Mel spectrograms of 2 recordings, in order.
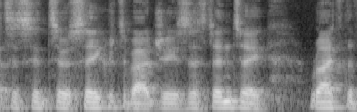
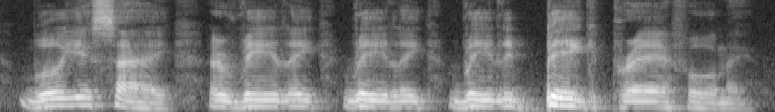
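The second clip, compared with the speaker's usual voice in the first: loud, half-mocking, theatrical stage cry; 2 semitones higher, 4 dB louder than usual. Speaker retells what a man asked him before an assembled audience, imitating a semi-mocking loud cry. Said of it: "in a sort of semi-mocking kind of way".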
